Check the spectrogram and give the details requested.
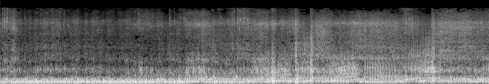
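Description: Engines of a 1969 Ford Mustang and a 1974 Ford XB Falcon GT coupe with its 351 Cleveland V8 being revved against each other. A steady idle gives way, about two seconds in, to a string of short throttle blips, the revs rising and falling several times.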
